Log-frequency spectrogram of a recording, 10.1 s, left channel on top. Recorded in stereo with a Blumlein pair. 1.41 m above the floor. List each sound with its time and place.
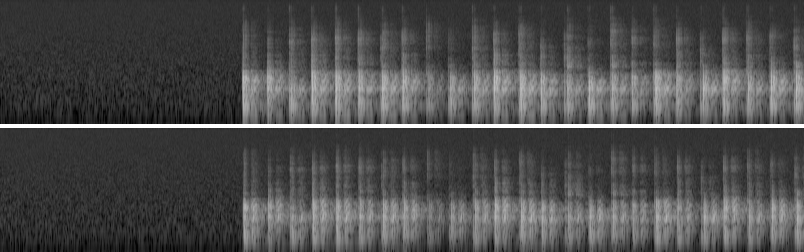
3.0 s running footsteps: 45° left, 7.5 m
